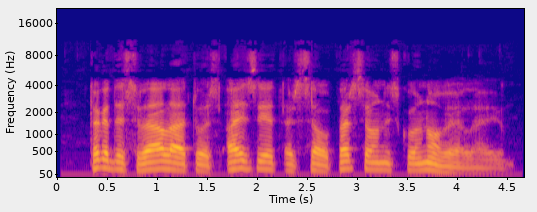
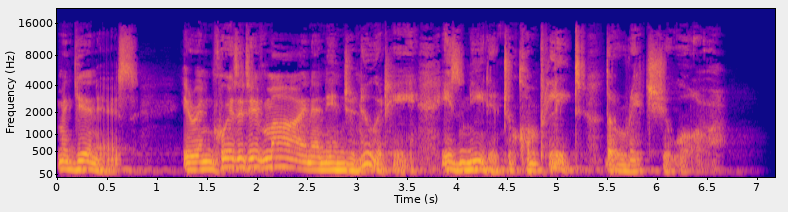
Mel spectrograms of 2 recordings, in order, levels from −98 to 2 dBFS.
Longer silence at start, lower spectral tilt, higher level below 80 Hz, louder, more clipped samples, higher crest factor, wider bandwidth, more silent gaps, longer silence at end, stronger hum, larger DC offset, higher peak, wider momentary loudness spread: first, 0.35 s vs 0 s; about the same, -6 dB/octave vs -5 dB/octave; about the same, -52 dBFS vs -54 dBFS; about the same, -21 LUFS vs -21 LUFS; neither; about the same, 16 dB vs 16 dB; second, 9.2 kHz vs 16 kHz; neither; second, 0.2 s vs 0.5 s; neither; neither; about the same, -6 dBFS vs -4 dBFS; about the same, 10 LU vs 10 LU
